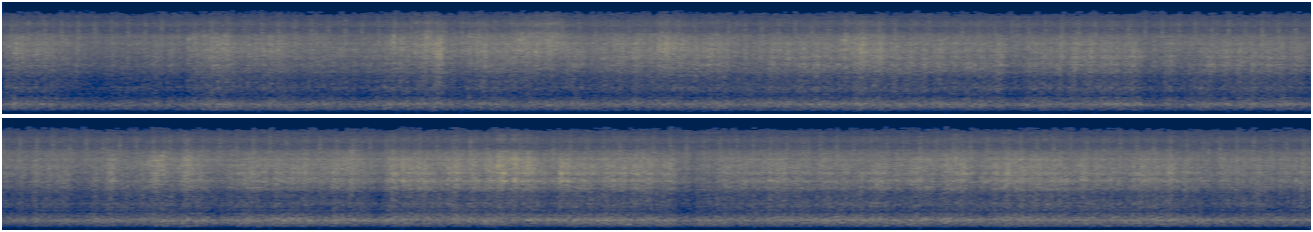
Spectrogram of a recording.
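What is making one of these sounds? Wheels clatter rhythmically over rail joints.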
